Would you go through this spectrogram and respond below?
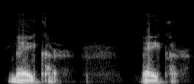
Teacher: En inglés americano, es como una schwa acompañada de una R.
